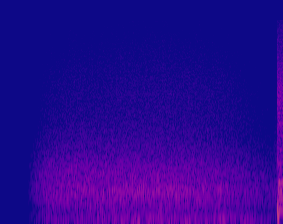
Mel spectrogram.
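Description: Silence for a moment, then a soft, even rushing noise with no tune or rhythm that eases off slightly near the end.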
